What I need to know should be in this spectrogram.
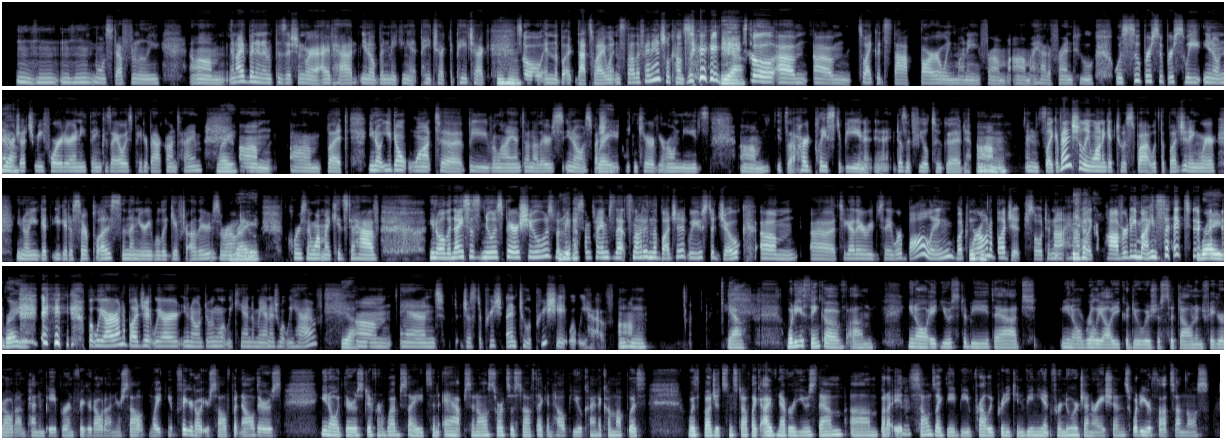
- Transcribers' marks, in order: laughing while speaking: "counselor"; laughing while speaking: "Yeah"; inhale; laughing while speaking: "that's not in"; other background noise; laughing while speaking: "Yeah"; laughing while speaking: "mindset"; giggle; tapping; other noise
- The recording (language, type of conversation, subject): English, unstructured, How can I create the simplest budget?
- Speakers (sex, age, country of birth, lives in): female, 35-39, United States, United States; female, 45-49, United States, United States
